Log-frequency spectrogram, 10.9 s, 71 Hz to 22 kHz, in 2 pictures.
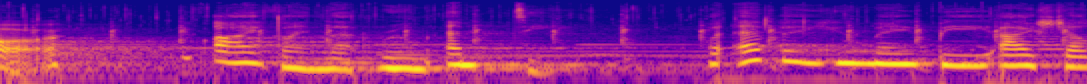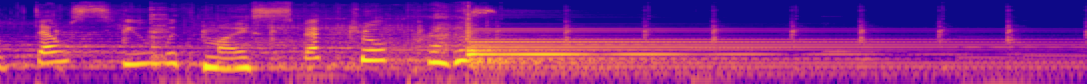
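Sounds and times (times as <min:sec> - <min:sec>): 
steady mechanical clock ticking: 0:00.0 - 0:08.1
speech: 0:00.2 - 0:08.5
clock chiming the hour with a resonant ringing tone: 0:05.7 - 0:10.8.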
